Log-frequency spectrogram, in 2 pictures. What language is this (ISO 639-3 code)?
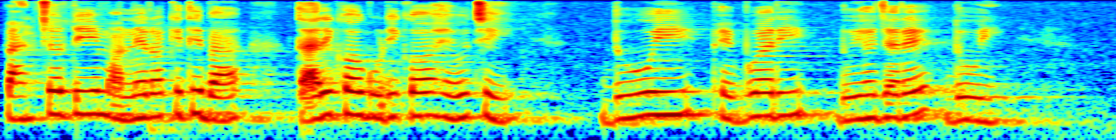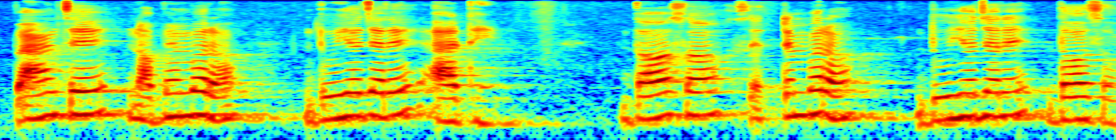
ori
